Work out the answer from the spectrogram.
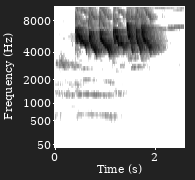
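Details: Japanese white-eye singing khuyên líu at dawn in competition, one continuous stream of about six very high, falling twitter notes lasting under two seconds, over steady lower whistled tones.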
